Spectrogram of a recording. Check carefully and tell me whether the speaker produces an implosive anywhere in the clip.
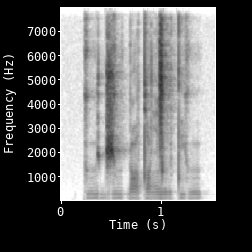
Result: yes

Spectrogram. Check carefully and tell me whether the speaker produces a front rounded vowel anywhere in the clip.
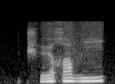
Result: yes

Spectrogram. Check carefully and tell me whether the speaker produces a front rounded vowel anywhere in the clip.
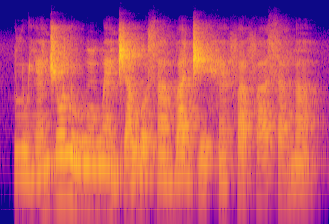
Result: no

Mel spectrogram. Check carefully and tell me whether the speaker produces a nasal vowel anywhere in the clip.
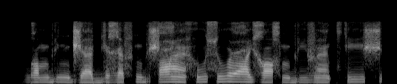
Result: yes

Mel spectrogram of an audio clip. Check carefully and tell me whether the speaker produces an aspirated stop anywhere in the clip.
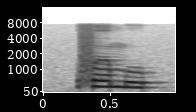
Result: no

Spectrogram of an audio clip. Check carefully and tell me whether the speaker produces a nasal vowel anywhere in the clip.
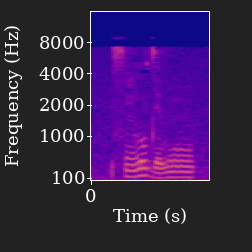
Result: yes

